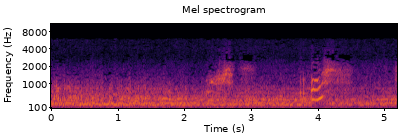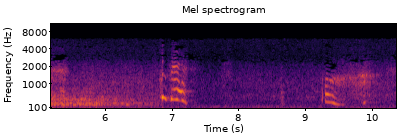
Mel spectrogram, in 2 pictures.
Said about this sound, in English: Oh, it was only thunder.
